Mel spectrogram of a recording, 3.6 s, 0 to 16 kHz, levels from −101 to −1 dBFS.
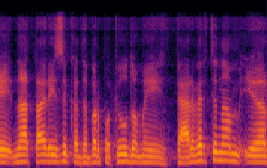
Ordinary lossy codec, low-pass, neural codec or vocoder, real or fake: Opus, 32 kbps; 10.8 kHz; codec, 24 kHz, 0.9 kbps, DualCodec; fake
